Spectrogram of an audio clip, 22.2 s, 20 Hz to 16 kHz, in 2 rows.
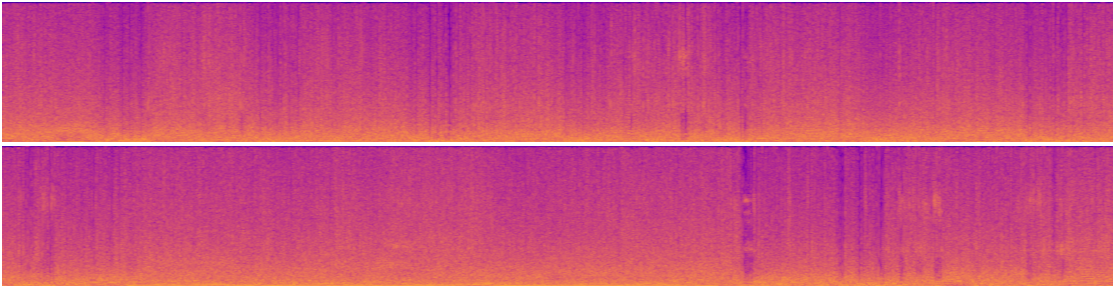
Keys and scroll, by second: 18.2 Page_Down.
